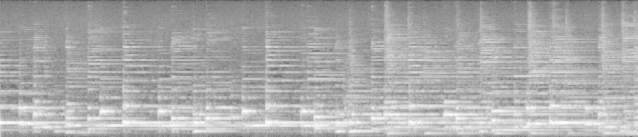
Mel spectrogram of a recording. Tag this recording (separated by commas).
Musical instrument, Country, Guitar, Plucked string instrument, Banjo, playing banjo, Bluegrass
